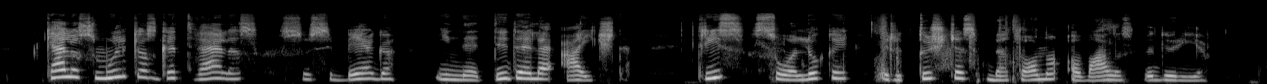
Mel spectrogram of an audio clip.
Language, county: Lithuanian, Vilnius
